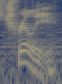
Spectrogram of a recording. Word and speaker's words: Trilly: Guys, I've asked Trilly how to say it and he said it's Trilly. I mean, if you want to argue with how you pronounce his name, don't argue with me. Argue with the guys whose name it is. He He told me it's Trilly.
